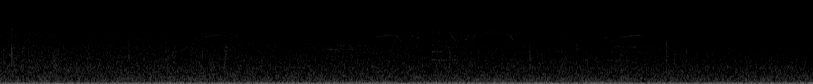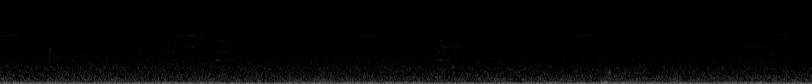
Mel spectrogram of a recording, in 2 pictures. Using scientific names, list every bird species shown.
Contopus virens, Geothlypis trichas, Sitta carolinensis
